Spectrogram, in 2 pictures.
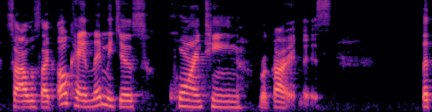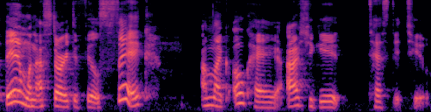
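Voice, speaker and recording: A woman's voice: on the low side, expressive, slow, a bit bright. A young woman hosting a podcast, telling a personal story in an earnest, conversational way and repeating points for emphasis. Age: young adult. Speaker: podcast host.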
